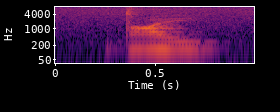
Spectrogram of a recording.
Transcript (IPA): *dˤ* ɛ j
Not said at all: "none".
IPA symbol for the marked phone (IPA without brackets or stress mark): dˤ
